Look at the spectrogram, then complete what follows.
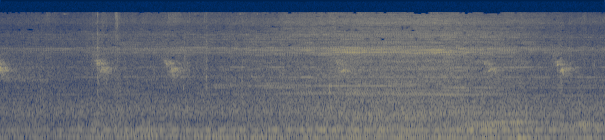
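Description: Outdoor central air-conditioner condenser running: a steady hum over a low fan rumble, growing a little louder toward the middle. A bird chirps repeatedly, a short high note about once a second.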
